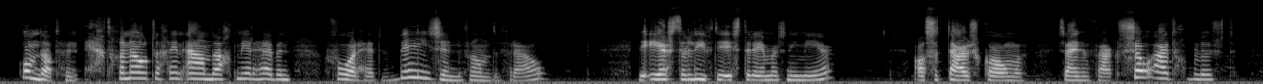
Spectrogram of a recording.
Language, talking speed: Dutch, 140 wpm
